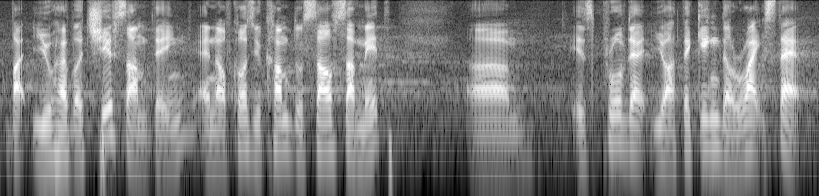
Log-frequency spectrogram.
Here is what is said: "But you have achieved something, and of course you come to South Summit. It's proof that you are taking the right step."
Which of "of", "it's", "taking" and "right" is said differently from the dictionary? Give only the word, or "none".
of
